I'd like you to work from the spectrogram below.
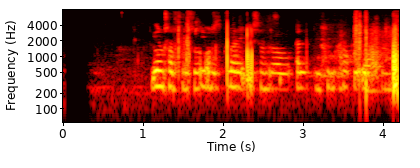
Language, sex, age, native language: Icelandic, male, 20-29, Icelandic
